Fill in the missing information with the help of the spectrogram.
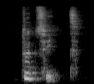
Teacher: If you say it fast, you don't say the E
